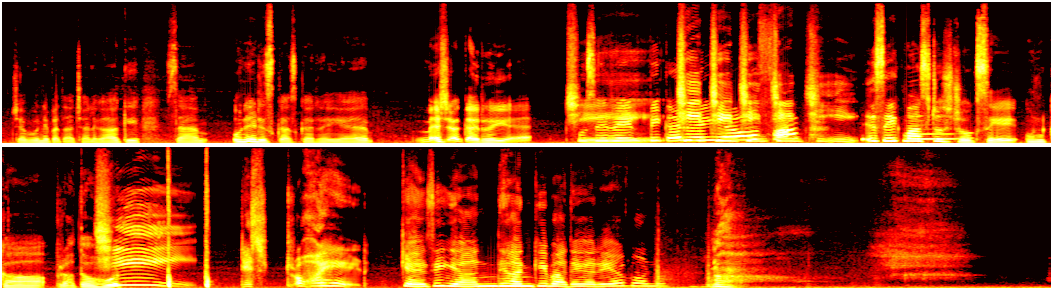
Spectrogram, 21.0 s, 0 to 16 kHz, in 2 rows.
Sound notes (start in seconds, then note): 17.6 grunts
